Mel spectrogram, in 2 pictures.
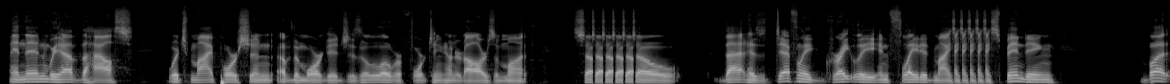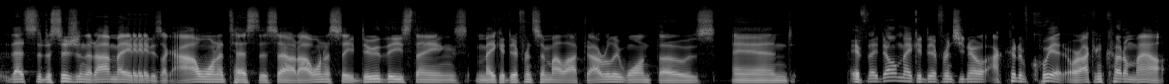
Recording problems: audio stuttering; at 6 s, at 9.5 s and at 13 s

